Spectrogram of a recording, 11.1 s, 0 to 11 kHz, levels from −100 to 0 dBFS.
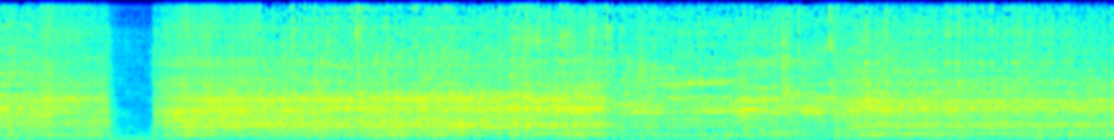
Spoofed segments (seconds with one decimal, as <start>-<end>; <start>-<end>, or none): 0.4-2.6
